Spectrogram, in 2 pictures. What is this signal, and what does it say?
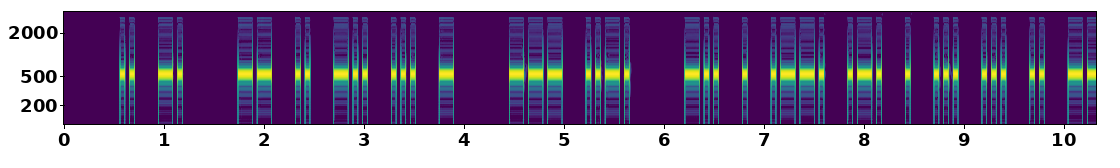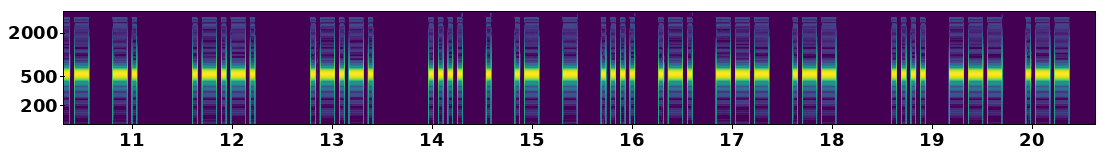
Morse code, heard as a keyed tone, about 25 wpm, spaced as for 20 wpm, 550 Hz. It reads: IN MIDST OF DEPRESSION <AR> <AR> HEATHROW HOW
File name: podcast / News headlines-1x-25x20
